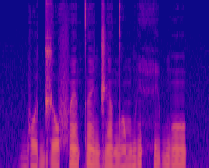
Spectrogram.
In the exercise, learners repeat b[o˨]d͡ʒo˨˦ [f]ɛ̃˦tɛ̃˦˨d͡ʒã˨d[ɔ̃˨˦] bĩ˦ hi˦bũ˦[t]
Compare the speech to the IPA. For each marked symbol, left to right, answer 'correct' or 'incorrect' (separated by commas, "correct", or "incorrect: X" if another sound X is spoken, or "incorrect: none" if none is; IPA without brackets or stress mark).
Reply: correct, correct, correct, incorrect: none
